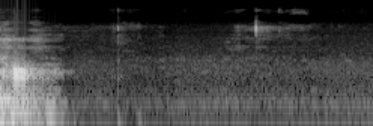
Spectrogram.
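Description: A narrating voice in Thai trails off about half a second in, followed by a pause of near silence broken by two faint short clicks about a second apart, the second sharper and higher.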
